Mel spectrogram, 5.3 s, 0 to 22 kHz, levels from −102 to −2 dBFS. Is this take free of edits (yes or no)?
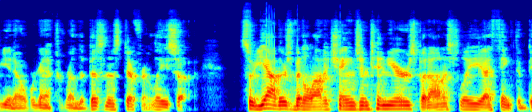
yes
